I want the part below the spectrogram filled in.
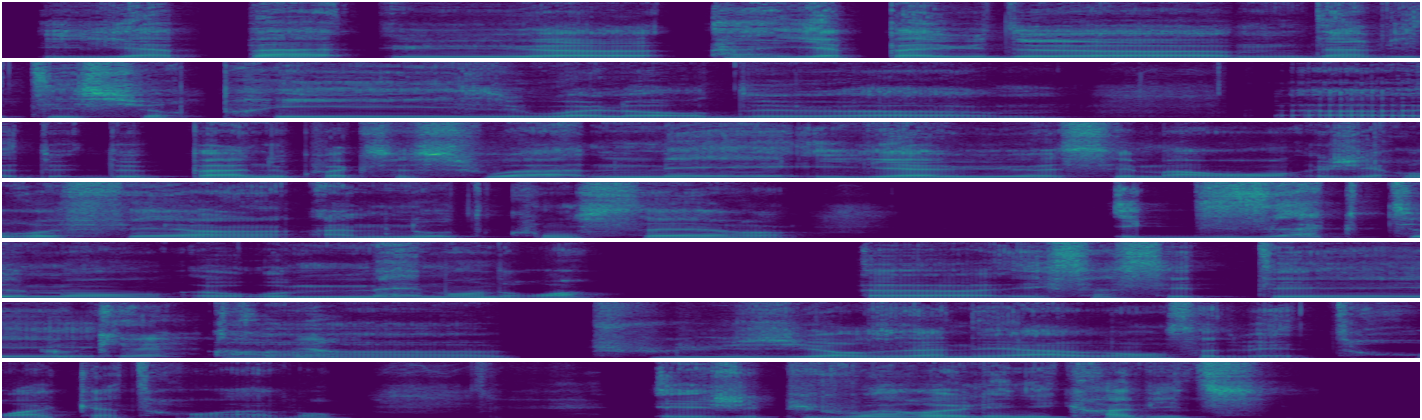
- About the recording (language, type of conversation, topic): French, podcast, Quelle expérience de concert inoubliable as-tu vécue ?
- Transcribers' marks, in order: tapping; stressed: "exactement"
